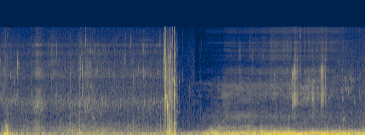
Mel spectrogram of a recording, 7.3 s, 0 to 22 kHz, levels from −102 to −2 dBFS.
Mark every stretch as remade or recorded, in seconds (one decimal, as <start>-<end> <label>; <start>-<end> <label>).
0.0-4.1 recorded; 4.1-6.8 remade; 6.8-7.3 recorded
